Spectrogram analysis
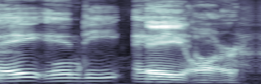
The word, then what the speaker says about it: Xandar: Yeah, so it is Xandar. Okay, so it was spelled with an X?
